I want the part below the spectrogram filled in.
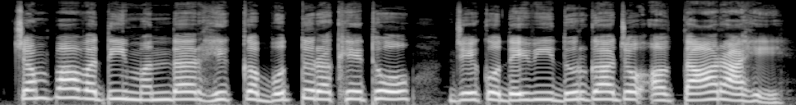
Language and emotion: Sindhi, neutral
